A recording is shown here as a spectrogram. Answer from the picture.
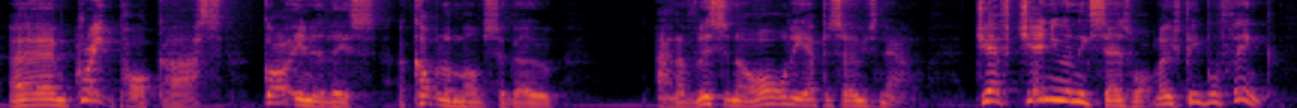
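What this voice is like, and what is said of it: Put-on West Country accent. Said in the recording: “Gives me a chance to do a great West Country accent.”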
